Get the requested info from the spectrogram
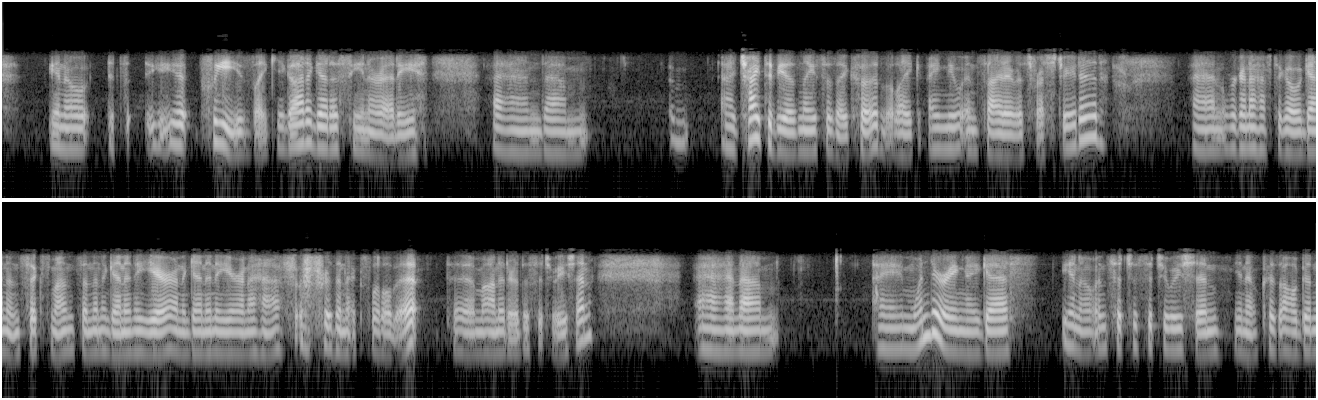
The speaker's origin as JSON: {"language": "English", "town": "Toronto", "region": "Ontario", "country": "Canada", "said": "I'm from Toronto, Canada."}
